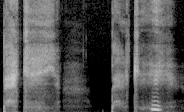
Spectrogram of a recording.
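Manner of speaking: urgent breathy stage whisper; loud whisper. A narrator's reading. Girl waking Becky at her bedside, loud whisper. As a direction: whisper as loudly as you dare. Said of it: "she whispered as loudly as she dared".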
